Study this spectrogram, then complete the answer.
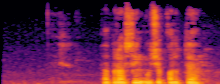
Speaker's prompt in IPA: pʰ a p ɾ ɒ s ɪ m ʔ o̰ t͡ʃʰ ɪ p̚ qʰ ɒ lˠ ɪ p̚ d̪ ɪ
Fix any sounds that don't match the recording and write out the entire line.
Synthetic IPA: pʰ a p ɾ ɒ s ɪ ŋ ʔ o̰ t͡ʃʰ ɪ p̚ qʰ ɒ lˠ ɪ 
